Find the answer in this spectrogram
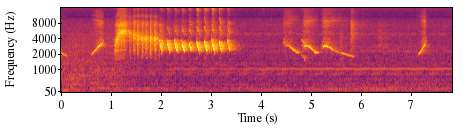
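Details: A Javan kingfisher calling actively: a fast, loud rattling trill of evenly repeated high notes, about five per second, preceded and followed by sharp, down-slurred and up-slurred whistled notes, with a steady faint hum behind.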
